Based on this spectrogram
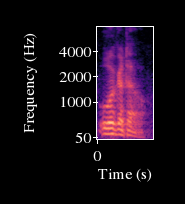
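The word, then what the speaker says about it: Uagadou: Oh, how do you pronounce it again? Urgadao.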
